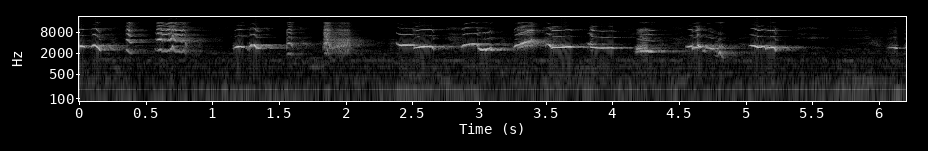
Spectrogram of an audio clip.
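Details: Nonstop song of an Oriental magpie-robin: loud, varied whistles mixed with short chirps and trills, delivered in quick bursts with brief gaps, over a faint steady hum.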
